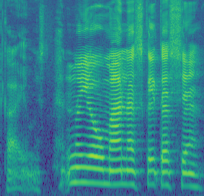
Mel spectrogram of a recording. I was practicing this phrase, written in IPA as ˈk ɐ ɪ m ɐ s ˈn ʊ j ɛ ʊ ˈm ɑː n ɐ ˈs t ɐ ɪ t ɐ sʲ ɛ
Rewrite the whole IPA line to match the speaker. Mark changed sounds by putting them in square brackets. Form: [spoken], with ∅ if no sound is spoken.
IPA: ˈk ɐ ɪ m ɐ s ˈn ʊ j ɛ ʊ ˈm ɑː n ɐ ˈs [k] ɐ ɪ t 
